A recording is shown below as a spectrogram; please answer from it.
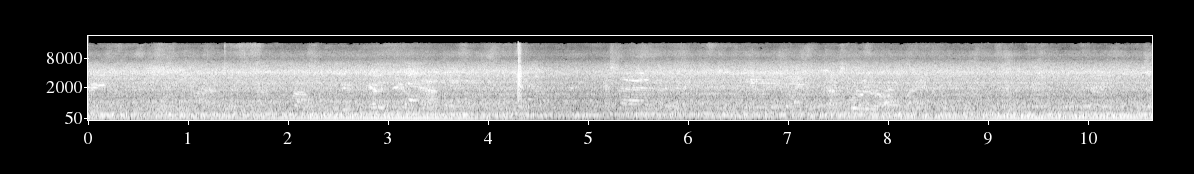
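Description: Steady low rumble and running noise inside a SMART diesel railcar travelling at speed, with a brief dip in level about halfway through.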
